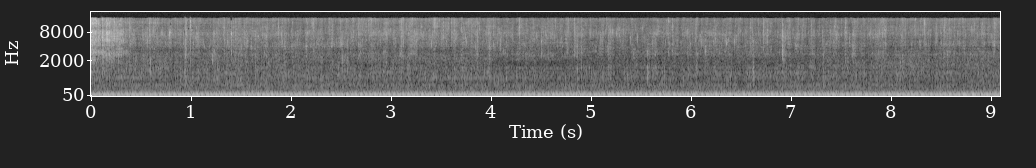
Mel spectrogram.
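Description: Steak sizzling in a frying pan on an electric hotplate, a steady hissing fry, over a constant low hum.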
